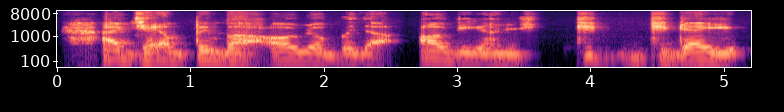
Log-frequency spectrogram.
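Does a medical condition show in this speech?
Yes: cerebral palsy with speech impediment; speech impediment since birth, hard to understand at first, pastor John Hayes feared nobody could understand, listeners adjust within minutes.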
